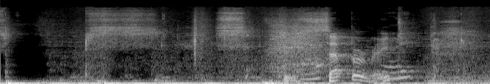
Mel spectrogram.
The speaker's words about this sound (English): can you blow your nose over there, please? Thank you.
